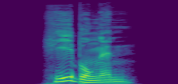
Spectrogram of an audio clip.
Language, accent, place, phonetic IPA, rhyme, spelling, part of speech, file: German, Germany, Berlin, [ˈheːbʊŋən], -eːbʊŋən, Hebungen, noun, De-Hebungen.ogg
- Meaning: plural of Hebung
